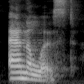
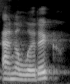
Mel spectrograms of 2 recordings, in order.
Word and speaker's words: analyst: Moving on, the next word is business analyst. Business analyst. Sometimes I hear people say business analytic. It's not right. Business analyst.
